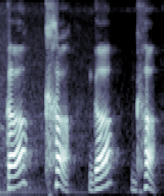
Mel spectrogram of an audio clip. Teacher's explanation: ख में अधिक वायु निकलती है और घ में भी अधिक वायु निकलती है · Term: महाप्राण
